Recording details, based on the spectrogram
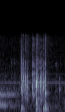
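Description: Quick bursts of computer keyboard typing from a keyboard that is not working well, a short cluster of soft clicks that is close and faint, with a brief pause between them.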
